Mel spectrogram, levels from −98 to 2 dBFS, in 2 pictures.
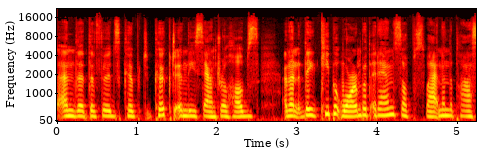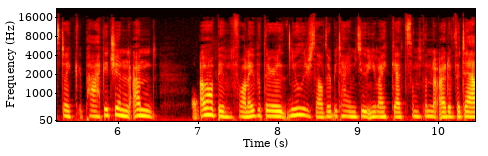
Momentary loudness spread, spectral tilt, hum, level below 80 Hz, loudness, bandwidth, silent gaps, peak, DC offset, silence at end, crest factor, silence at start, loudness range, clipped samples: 7 LU; -5 dB/octave; none; -56 dBFS; -27 LUFS; 18.5 kHz; none; -6 dBFS; under 0.1%; 0 s; 22 dB; 0 s; 3 LU; under 0.1%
